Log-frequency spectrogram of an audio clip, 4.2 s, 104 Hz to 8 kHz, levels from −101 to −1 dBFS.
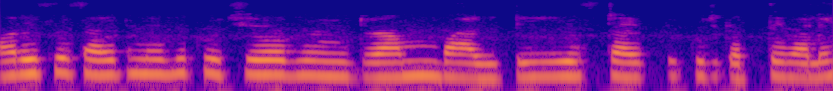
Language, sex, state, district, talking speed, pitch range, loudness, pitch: Hindi, female, Uttar Pradesh, Gorakhpur, 215 wpm, 205-230 Hz, -37 LUFS, 215 Hz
